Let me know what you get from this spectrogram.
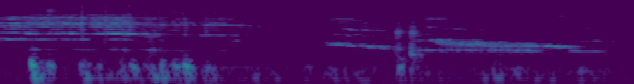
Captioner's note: baby crying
